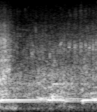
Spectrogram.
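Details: A walrus (Odobenus rosmarus) gives its bell song, a clear, ringing, bell-like tone held steady like a struck chime, heard in the wild on an island off the coast of Alaska with a massive haul-out.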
